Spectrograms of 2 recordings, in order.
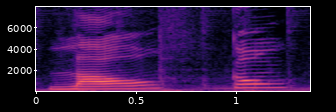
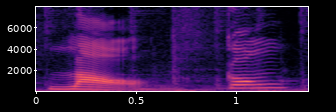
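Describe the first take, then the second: First: The first syllable has a rising pitch. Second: The first syllable has a low dipping pitch. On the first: It means a laborer. "this is pronounced with a second tone and then a first tone" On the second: It means a husband. "this is with a third tone and then a first tone"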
